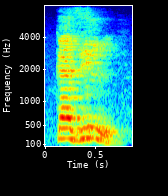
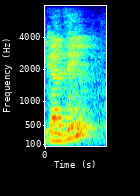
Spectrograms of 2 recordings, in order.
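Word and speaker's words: castle: letter T is silent kazil c a s t l e kazil here the letter T is silent mail m u s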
